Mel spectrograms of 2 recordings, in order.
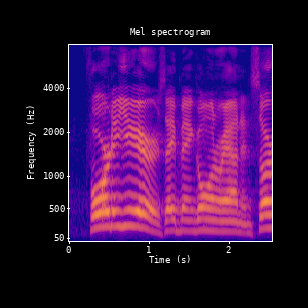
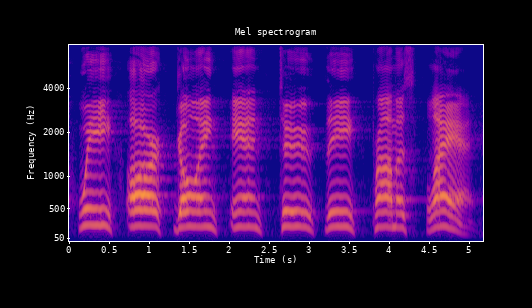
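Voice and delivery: very slow, higher, word-by-word proclamation; emphatic declaration; 5 semitones higher, 4 dB louder, much slower than usual. Acted. Preacher rallying the church toward the promised land, emphatic declaration. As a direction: declare it slowly, each word set apart.

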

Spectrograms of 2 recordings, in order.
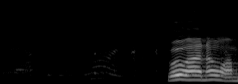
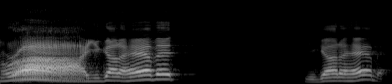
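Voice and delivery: loud emphatic preaching; 8 dB louder than usual. Real, not acted.

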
